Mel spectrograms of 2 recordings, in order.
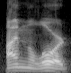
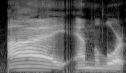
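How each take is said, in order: First: It is said casually, without emphasis. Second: It is said emphatically, like a command.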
